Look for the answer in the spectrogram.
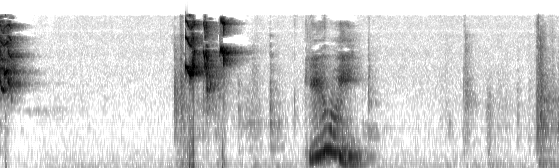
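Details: A lovebird named Kiwi, kept with two other lovebirds, talks: shrill, scratchy chirps, then a brief warbling, speech-like phrase that rises and falls, with a faint chirp near the end.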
